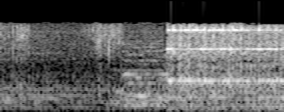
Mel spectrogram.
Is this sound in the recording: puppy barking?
no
